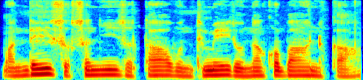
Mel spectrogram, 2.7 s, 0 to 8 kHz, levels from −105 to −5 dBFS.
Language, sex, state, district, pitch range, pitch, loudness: Garo, male, Meghalaya, South Garo Hills, 115-130 Hz, 120 Hz, -18 LUFS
